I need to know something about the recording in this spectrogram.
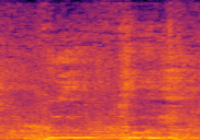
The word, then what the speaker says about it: Lotoy: J'appelle le professeur Lotoy. J'ai bien prononcé. Exactement, j'arrête, vous avez très bien prononcé.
